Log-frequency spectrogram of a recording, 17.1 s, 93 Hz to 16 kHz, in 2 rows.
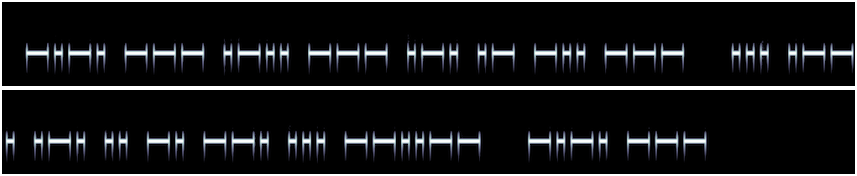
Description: Morse code, heard as a keyed tone, about 17 wpm, 700 Hz. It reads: COLORADO SPRINGS, CO
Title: Practice QSO - Exchange 1 - Beginning - 17wpm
